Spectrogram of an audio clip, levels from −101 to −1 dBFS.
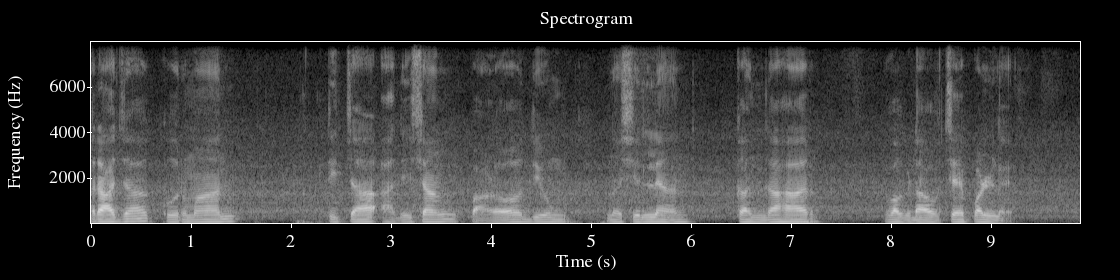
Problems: constant background noise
